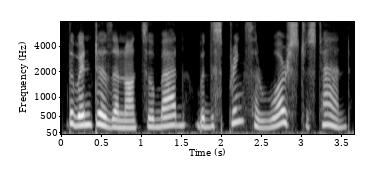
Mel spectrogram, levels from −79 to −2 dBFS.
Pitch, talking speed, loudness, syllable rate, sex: 240 Hz, 215 wpm, -19 LUFS, 5.1 syllables/s, female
